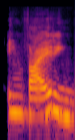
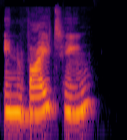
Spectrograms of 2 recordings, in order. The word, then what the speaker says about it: inviting: Ou uma pronúncia mais britânica, inviting. Inviting. As duas formas são aceitáveis.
